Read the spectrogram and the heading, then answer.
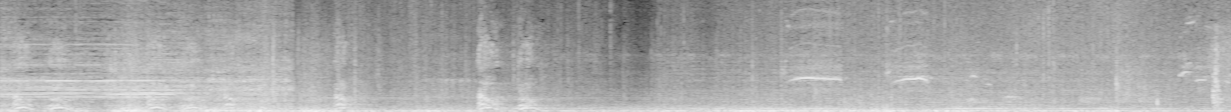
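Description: A few dogs bark and yip in short bursts against a dense, noisy outdoor background, the barks partly blended into the steady din.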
